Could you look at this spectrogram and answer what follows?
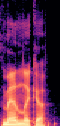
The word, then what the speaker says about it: Mannlicher: I'm saying that's pronounced Mannlicher. I'm not, definitely going with Mannlicher.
